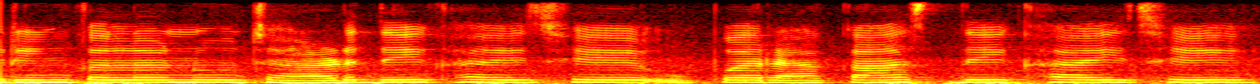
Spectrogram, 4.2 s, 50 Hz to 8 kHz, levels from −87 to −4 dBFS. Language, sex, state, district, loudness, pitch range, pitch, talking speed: Gujarati, female, Gujarat, Gandhinagar, -14 LUFS, 225-235 Hz, 230 Hz, 140 wpm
